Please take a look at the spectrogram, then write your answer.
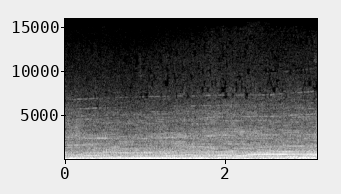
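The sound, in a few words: race car engine revving under throttle in a racing video game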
